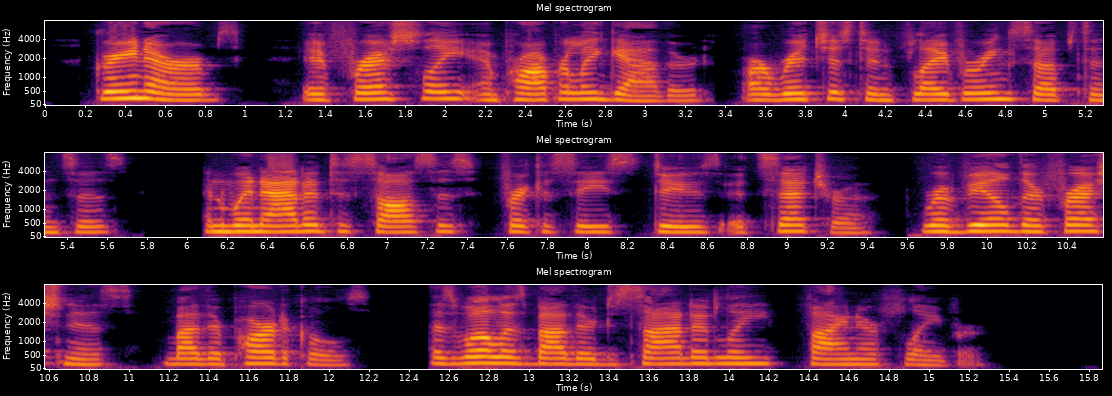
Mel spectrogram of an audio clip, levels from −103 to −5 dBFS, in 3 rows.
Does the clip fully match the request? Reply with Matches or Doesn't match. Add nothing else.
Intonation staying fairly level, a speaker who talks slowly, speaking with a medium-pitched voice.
Doesn't match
